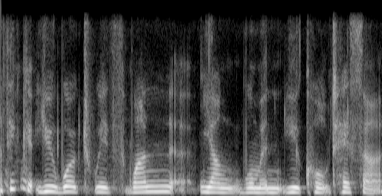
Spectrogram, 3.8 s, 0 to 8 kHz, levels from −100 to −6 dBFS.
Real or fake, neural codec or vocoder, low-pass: real; none; 7.2 kHz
